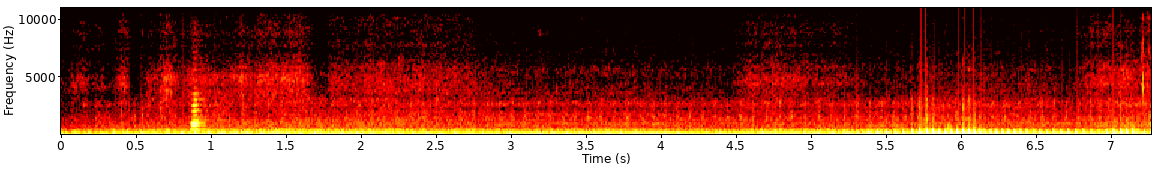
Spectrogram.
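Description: Honda CRF 150 trail motorcycle engine thrumming steadily up close on an offroad ride, with rhythmic pulsing exhaust that rises slightly in revs near the end.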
